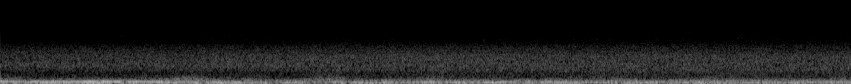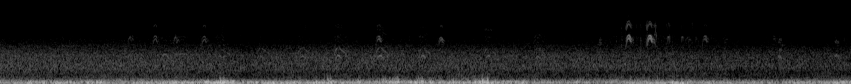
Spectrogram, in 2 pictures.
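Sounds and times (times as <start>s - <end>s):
steady low rumble: 0.0s - 17.0s
birds chipping and calling: 9.8s - 17.0s.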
